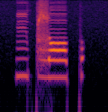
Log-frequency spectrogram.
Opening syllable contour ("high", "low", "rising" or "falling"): high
